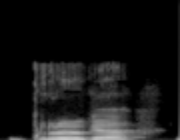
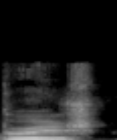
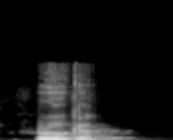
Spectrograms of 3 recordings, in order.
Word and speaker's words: Brugge: We just need to know how to say their team's names, like Brugge, not Bruges. – Brugge.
